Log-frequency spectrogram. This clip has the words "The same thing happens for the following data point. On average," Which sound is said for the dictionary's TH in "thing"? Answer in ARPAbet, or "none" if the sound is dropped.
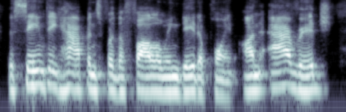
TH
